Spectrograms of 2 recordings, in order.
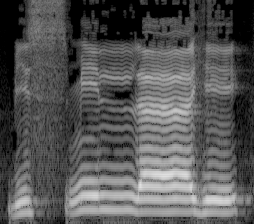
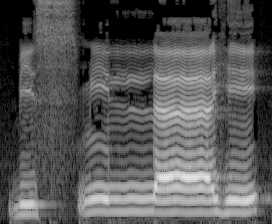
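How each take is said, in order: No difference in how they are said.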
